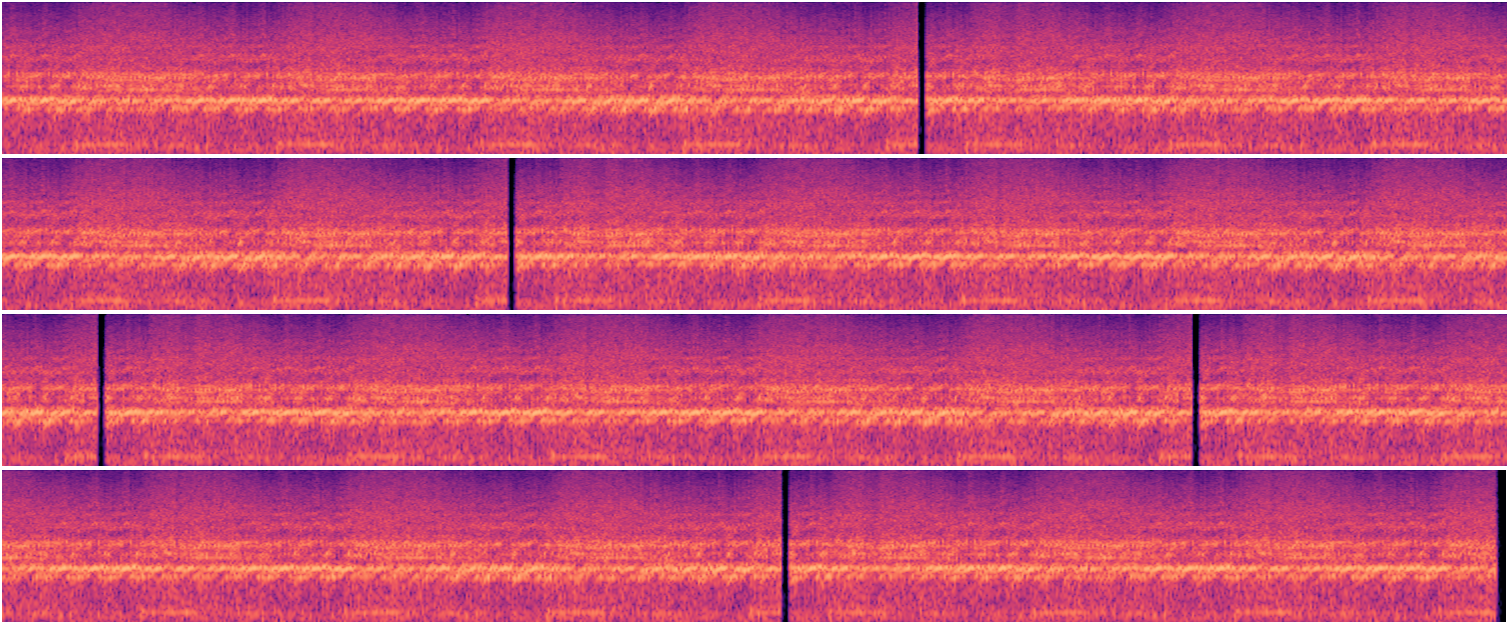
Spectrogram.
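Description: A loud, harsh, distorted electronic alarm tone, a mock Emergency Alert System alarm, held steady and unbroken with a faint regular pulsing underneath.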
